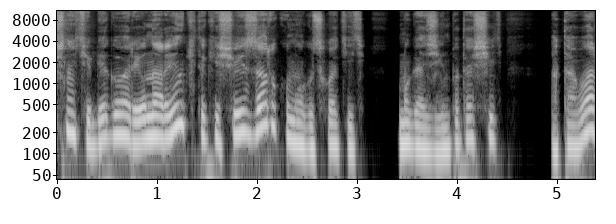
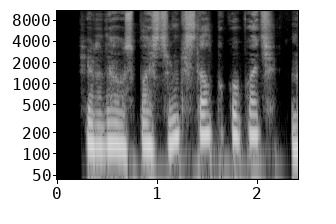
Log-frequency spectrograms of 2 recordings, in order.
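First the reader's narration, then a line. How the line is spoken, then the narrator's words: Quiet, secretive. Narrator (Russian): начала рассказывать Галия тихонько, чтобы их не услышали в комнате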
